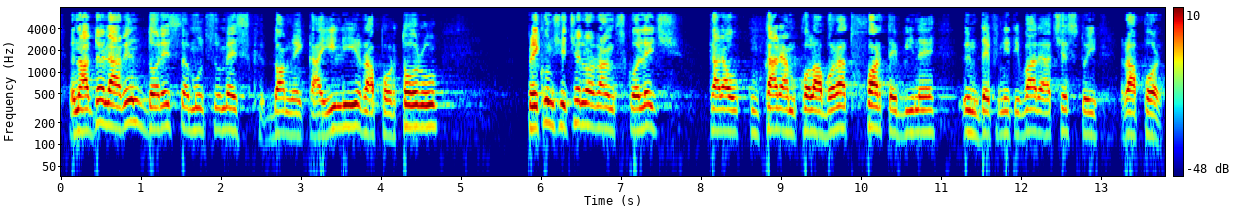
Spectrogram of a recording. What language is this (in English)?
Romanian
